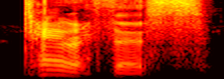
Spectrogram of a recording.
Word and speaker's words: Terethus: You were pronouncing it right. It's Terethus, and then Zenith and Karmatic.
